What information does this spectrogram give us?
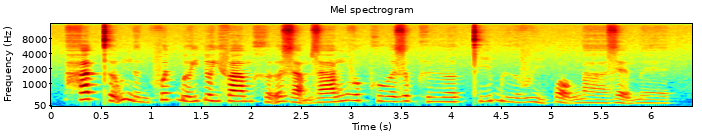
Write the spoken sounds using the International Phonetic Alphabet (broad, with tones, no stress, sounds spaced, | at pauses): h a˦˥ t̚ t̪ʰ ə̰˧˥ w n ə̤˨˩ n f ə˦˥ t̚ ɓ ə˨˦ j ɗ ə˧ j f a˧ m x ə̰ː˧˥ z a̰˧˨ m z aː˨˦ ŋ v ə˦˥ p̚ x u˧ ə̯ z ə˦˥ p̚ h ɨ˧ ə̯ | t̪ʰ i˨˦ ɓ ɨ̤˨˩ ə̯ v i˧˩ ɓ ɔ˧˩ ŋ a̤ː˨˩ z ɛ˧˩ m ɛ̤˨˩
